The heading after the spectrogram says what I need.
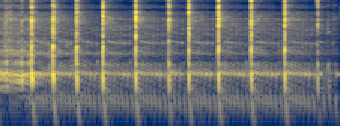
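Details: Chainsaw just fitted with a walkerized muffler, low-jet tuning problem: firing pops slowing from about seven to five a second and fading as it dies off idle; stalls from rich low-speed mixture after the muffler change.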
